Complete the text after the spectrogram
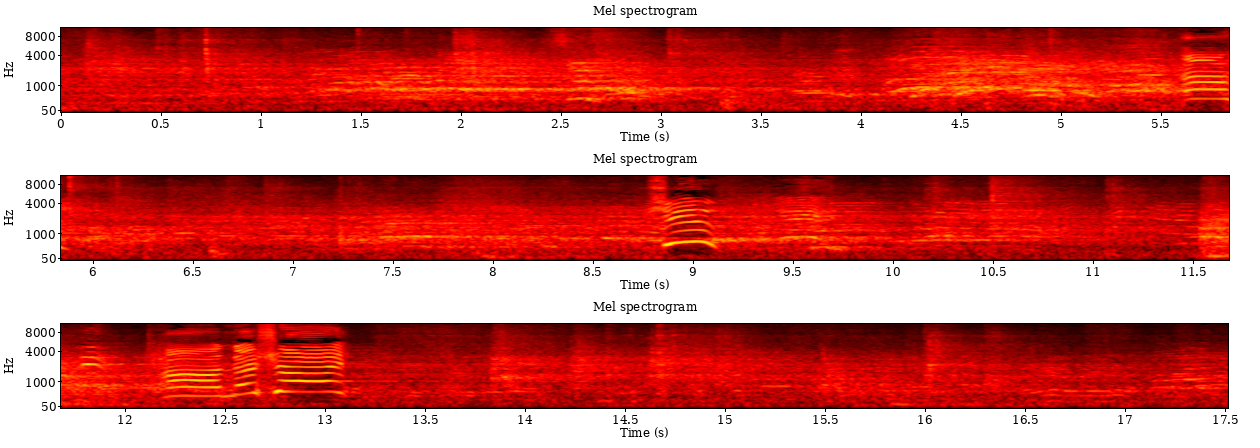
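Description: Spectators shout and cheer around a large echoing rink.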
